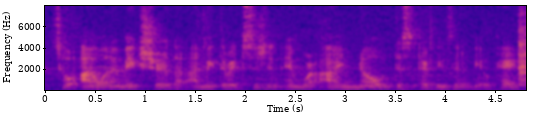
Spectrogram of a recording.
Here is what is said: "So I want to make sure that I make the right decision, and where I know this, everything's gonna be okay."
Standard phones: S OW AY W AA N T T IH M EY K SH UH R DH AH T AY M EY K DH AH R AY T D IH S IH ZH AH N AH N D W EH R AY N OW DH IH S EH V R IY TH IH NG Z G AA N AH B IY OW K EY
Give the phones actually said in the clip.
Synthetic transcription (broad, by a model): S OW AY W AA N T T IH M EY K SH UH R DH AH T AY M EY K DH AH R AY T D IH S IH ZH AH N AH N W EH R AY N OW DH IH S EH V R IY TH IH NG Z G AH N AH B IY OW K EY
